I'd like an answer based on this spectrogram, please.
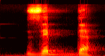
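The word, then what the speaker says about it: زبدة: Zibda. Zibda means butter. By the way, in Fusha, it's pronounced zubd.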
